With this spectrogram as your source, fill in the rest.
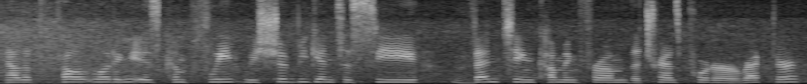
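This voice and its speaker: A woman with a fairly high voice hosts a live launch broadcast. She explains each step like an announcer. Clear ambient noise sits behind her voice. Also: fairly even intonation, normal speed. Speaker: launch webcast host.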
